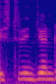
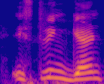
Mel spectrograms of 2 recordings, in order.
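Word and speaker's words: stringent: ये आपके लिए ही मैंने पहली बार इस शब्द को स्ट्रिंजेंट पढ़ा है, वरना मैं इसे हमेशा स्ट्रिंगेंट ही पढ़ता हूँ, मतलब स्ट्रिंगेंट, ये गलत है स्ट्रिंगेंट, लेकिन मैं पढ़ता हूँ ताकि स्पेलिंग मिस्टेक ना हो।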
